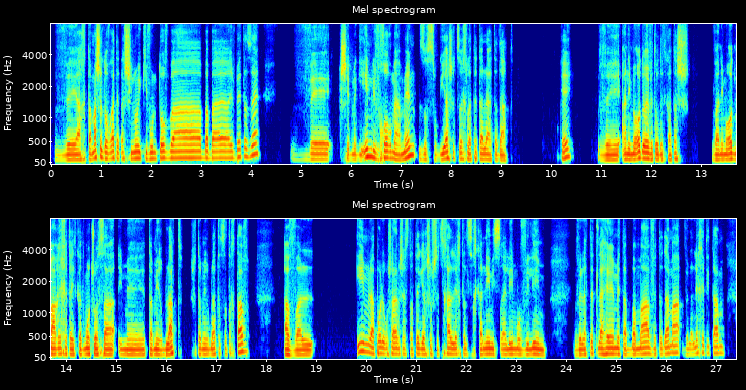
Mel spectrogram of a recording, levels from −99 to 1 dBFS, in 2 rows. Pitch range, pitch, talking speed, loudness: 110-135 Hz, 115 Hz, 140 wpm, -20 LUFS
